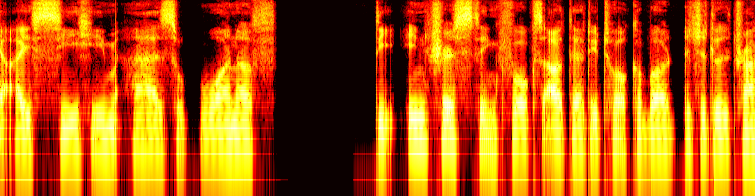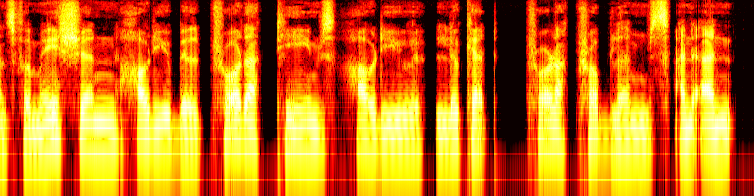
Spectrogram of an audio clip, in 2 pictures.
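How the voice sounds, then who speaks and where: A man's voice: mid-range voice, gravelly, no echo, clean studio sound. A man hosting a podcast, introducing his guest eagerly and repeating words as he goes. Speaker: podcast host.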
